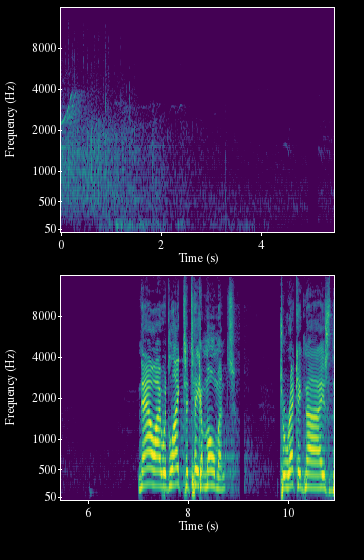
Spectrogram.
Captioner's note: applause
